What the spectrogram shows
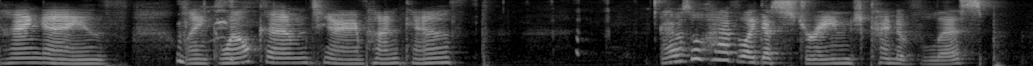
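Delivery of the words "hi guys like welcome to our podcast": heavily nasal, slow, drawn-out, exaggerated voice. Showing how their own voice sounds on recordings: imitating own nasal voice. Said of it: "I feel like I'm very nasally".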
